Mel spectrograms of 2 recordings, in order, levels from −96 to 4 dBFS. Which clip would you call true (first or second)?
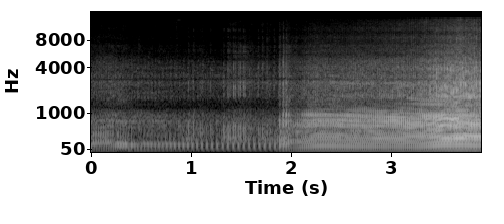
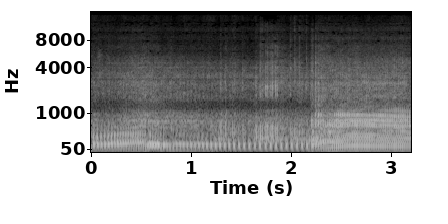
first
